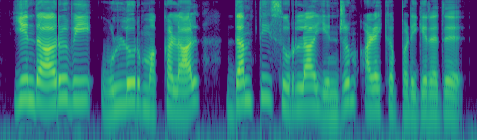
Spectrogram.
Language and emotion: Tamil, neutral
